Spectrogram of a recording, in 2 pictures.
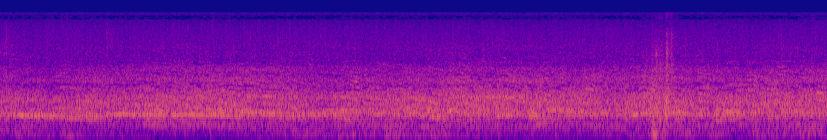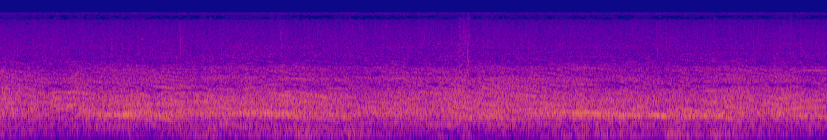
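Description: A large crowd of men and women jeers and shouts all around.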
